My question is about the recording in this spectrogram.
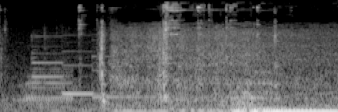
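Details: Ford Escape with an intermittent no-crank, no-start fault from a failed ignition housing, after housing replacement: a short starter whir, then the engine catches at once and settles into a low steady run, starting normally.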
